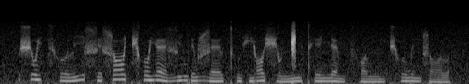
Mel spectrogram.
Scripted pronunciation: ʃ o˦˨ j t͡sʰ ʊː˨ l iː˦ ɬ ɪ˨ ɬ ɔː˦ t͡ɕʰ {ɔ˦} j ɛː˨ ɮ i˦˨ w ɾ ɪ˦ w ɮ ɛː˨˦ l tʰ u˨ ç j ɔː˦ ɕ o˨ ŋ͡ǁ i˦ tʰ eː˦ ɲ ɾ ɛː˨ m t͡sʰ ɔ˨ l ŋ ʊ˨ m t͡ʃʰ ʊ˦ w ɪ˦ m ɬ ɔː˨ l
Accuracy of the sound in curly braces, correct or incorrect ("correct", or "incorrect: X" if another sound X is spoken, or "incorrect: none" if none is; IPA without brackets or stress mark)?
incorrect: o˦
